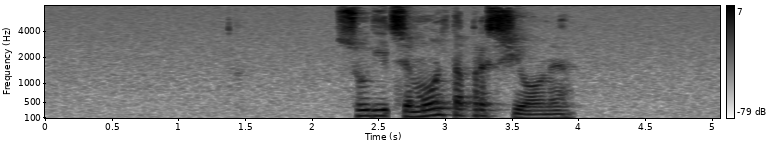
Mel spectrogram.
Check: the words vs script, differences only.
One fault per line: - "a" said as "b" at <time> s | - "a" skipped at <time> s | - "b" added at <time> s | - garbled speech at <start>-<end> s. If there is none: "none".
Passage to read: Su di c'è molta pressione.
none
